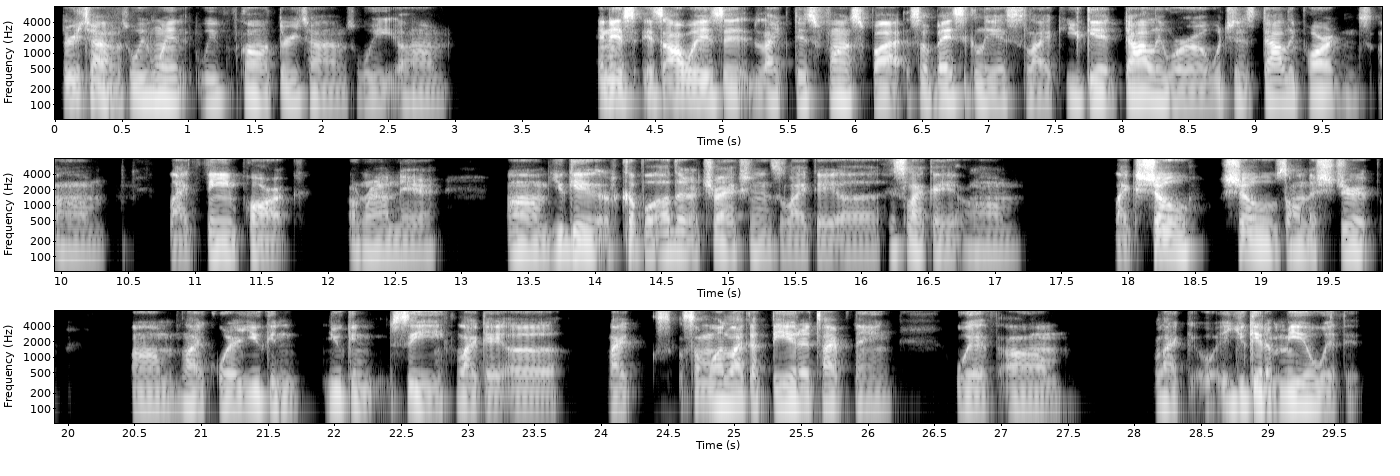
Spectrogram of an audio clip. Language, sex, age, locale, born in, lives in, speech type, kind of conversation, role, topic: English, male, 25-29, en-US, United States, United States, conversation, unstructured, none, What weekend getaways within two hours do you recommend?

